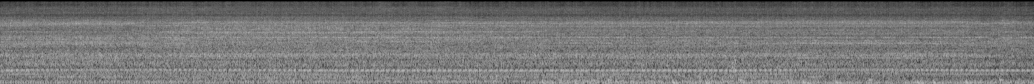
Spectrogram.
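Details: 131k-mile Mazda RX-8 R3 rotary at steady idle with a constant airy hiss and no rhythmic misses. The owner is unsure whether it is a vacuum leak and suspects starting issues from ignition or a worn engine. He is considering a silicone aftermarket replacement.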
